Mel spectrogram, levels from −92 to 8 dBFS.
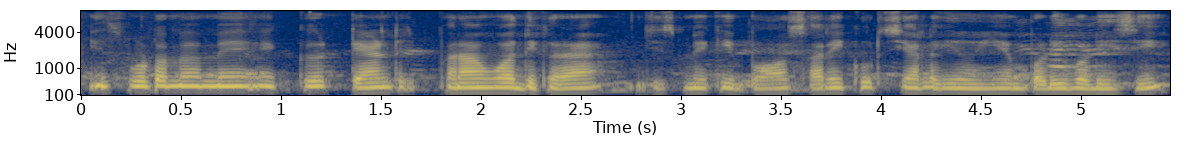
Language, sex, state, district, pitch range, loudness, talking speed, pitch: Hindi, male, Bihar, West Champaran, 130-160 Hz, -17 LUFS, 240 wpm, 140 Hz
